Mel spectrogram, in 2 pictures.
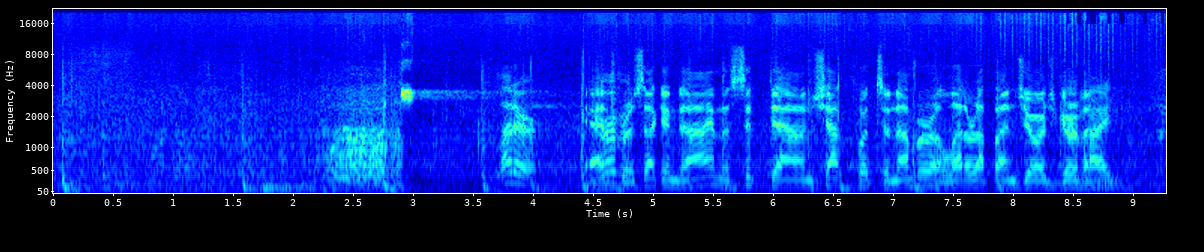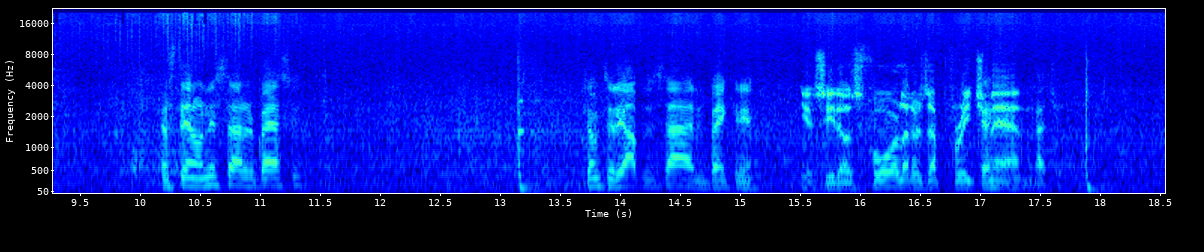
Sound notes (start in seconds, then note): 2.8 whistle blows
